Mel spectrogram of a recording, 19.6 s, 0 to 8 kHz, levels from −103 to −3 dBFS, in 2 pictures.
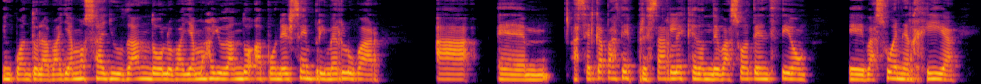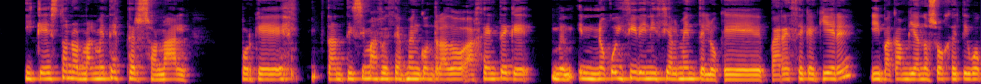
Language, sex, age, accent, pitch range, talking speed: Spanish, female, 30-49, Spanish, 185-220 Hz, 175 wpm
